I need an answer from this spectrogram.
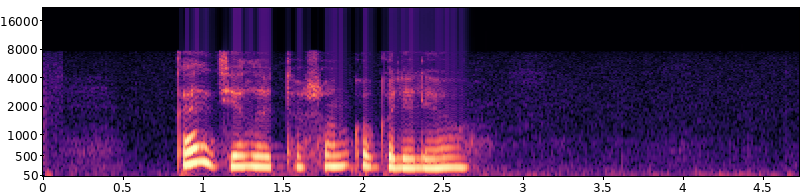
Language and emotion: Russian, neutral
